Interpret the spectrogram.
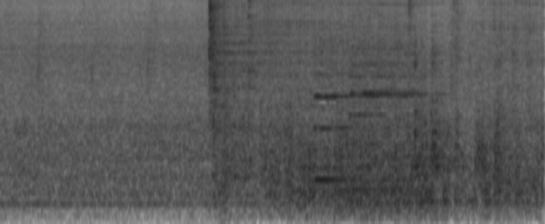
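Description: Railway train noise: a steady background that turns suddenly louder and rattling about two seconds in, with a brief high squeal in the middle, and drops back right at the end.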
